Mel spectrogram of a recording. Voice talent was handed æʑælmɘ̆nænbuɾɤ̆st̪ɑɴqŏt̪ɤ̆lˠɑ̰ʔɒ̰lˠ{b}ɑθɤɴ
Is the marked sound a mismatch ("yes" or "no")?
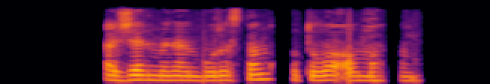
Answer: yes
